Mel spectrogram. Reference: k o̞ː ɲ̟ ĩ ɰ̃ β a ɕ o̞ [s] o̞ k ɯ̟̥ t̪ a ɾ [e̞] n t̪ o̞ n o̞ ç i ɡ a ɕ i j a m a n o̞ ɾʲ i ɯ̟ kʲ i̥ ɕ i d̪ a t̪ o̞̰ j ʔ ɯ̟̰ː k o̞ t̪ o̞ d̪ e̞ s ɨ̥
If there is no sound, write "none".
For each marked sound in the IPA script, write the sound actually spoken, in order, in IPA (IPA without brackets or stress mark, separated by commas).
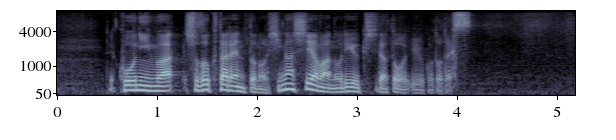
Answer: z, ẽ̞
